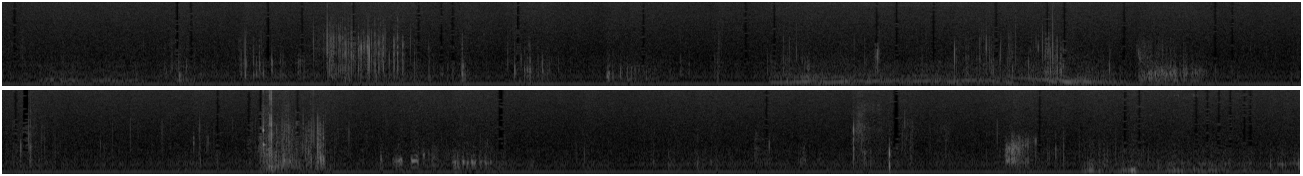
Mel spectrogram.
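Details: Soft, irregular gurgles and low rumbles from the belly of a person who has not been eating much lately; ordinary hunger-related stomach growling (borborygmi).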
